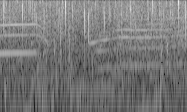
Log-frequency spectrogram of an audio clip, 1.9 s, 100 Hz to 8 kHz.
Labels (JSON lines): {"label": "biophony", "recorder": "SoundTrap 300"}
